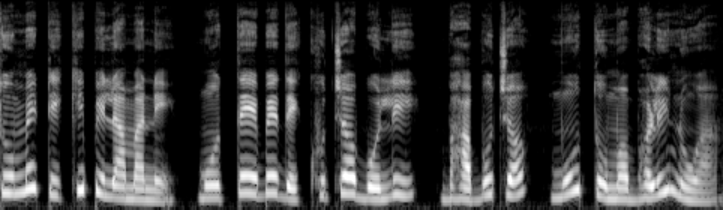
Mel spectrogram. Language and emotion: Odia, neutral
